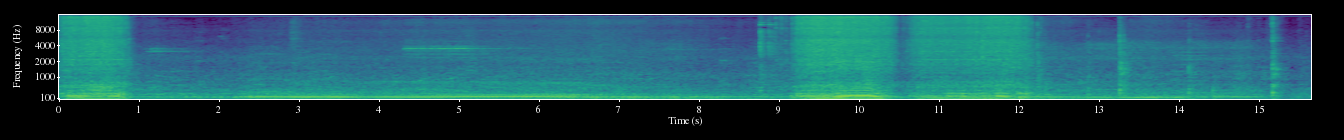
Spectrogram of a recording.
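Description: A domestic sewing machine stitches a frock's folded side seam in a steady, close mechanical run, pausing briefly partway through before starting up again for a second burst.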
